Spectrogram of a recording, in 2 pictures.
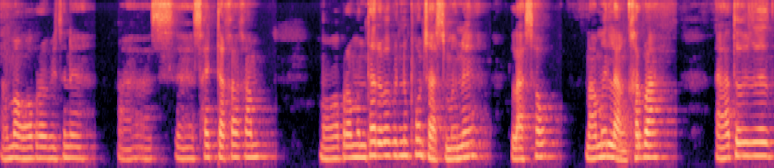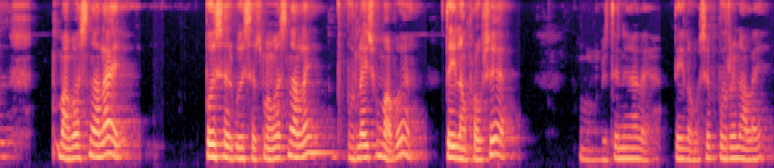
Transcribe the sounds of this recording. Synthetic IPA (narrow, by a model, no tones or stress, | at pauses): aɾmawapɾabitɯnɯ | sajt̚tʰakʰakʰamː | awapɾamɯntʰaɾɯbabidnɯpʰɔnsasmɯnɯ | lasaw | namɯlaŋkʰaɾba | naatɔzɯ | mamasnalaj | b̥ɯsɯɾbɯsɯɾmamasnalajbuɾnajsumabɯd̥ejlaŋpʰɾawsɯ | bitɯnɯaɾɯd̥ejlaŋbɯsɯɡuɾɯnalaj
